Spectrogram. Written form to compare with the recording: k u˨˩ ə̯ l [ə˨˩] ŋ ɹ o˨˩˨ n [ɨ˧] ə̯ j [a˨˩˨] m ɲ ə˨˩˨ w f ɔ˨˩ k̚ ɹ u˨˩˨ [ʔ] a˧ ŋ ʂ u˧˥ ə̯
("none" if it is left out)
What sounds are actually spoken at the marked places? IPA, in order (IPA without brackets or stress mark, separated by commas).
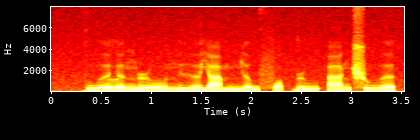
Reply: ə˧, ɨ˨˩˦, a˨˩˨, ʔ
